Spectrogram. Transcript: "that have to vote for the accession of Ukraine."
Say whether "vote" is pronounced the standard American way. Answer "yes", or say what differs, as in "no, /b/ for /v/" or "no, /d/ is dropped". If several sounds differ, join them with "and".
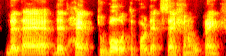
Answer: yes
